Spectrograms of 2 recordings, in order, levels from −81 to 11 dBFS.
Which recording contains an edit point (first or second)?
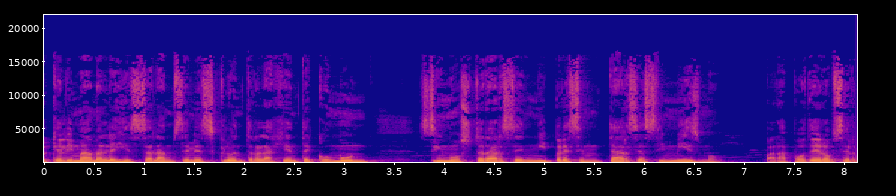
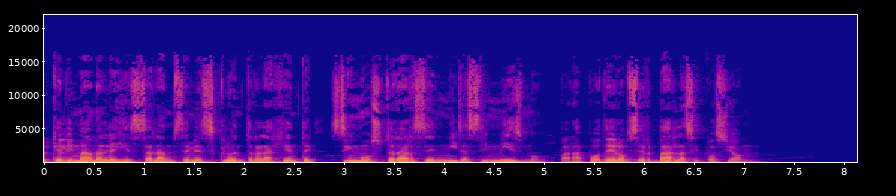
second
